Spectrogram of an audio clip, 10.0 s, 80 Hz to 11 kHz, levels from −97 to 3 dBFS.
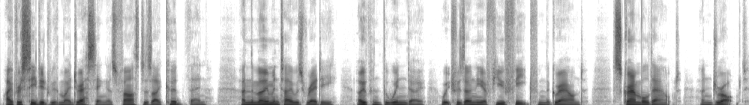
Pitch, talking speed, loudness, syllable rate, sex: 120 Hz, 200 wpm, -20 LUFS, 5.2 syllables/s, male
